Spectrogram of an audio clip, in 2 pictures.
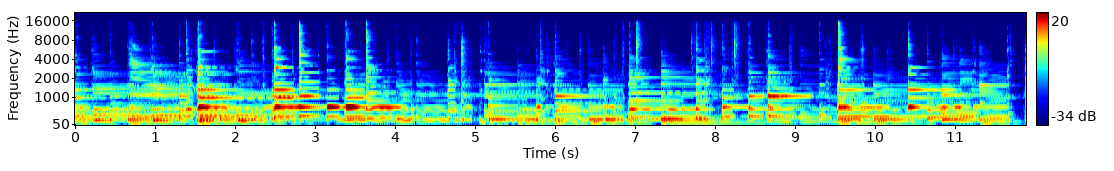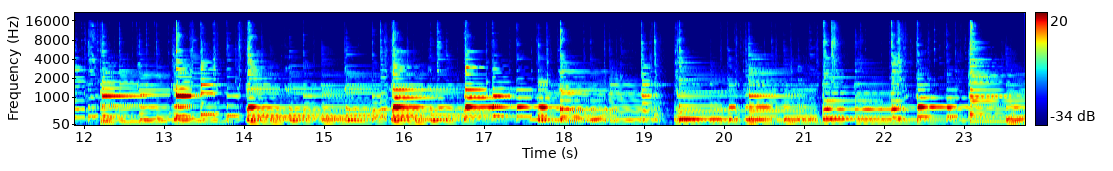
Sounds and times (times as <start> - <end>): Acoustic guitar: 0.0 - 23.7.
